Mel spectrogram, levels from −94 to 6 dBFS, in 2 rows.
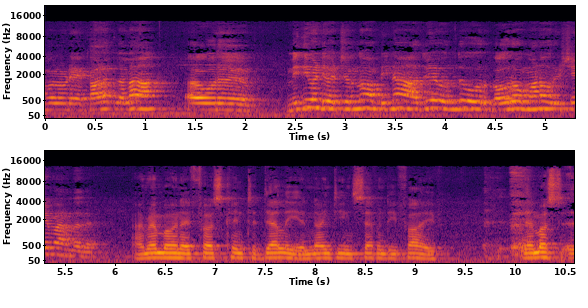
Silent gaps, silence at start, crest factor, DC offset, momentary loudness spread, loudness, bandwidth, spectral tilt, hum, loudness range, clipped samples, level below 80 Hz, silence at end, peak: none; 0 s; 16 dB; under 0.1%; 11 LU; -23 LUFS; 13.5 kHz; -5 dB/octave; none; 3 LU; under 0.1%; -48 dBFS; 0 s; -6 dBFS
